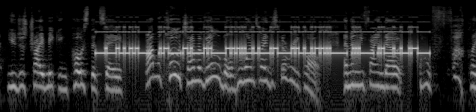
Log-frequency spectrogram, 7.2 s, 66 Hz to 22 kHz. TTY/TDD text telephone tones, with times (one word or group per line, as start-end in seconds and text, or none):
1.7-3.2 CIANL
3.6-4.7 RQZLK
4.9-6.3 XYBKE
